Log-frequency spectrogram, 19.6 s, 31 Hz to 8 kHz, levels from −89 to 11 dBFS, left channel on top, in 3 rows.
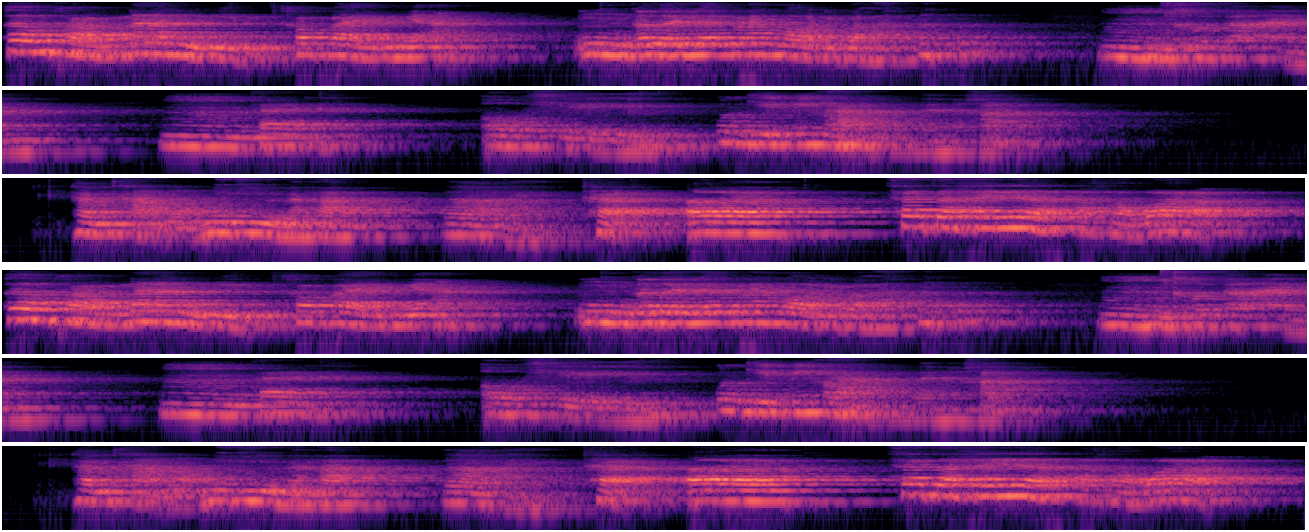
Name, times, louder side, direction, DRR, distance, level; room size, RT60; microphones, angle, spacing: voice 1, 0.0-2.3 2.9-4.9 5.7-6.2 7.8-8.2 9.6-9.9 10.7-10.8 13.4-14.8 15.9-17.0 17.5-19.1, equal, 55° left, -4 dB, 1.6 m, -25 dB
voice 2, 5.5-6.7 7.3-7.9 8.9-9.7 10.1-11.6 15.2-15.8, equal, 35° right, -7 dB, 1.6 m, -33 dB
8.6 x 3.1 x 4.9 m, 1.5 s
head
